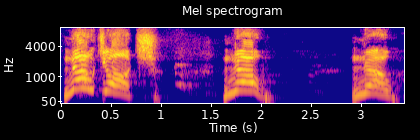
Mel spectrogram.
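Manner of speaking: put-on high, loud, stern no to a child; firm shouted no. Father shouting firm no at son George. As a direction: put your foot down with a sharp cry. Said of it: "I tried to be strong".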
